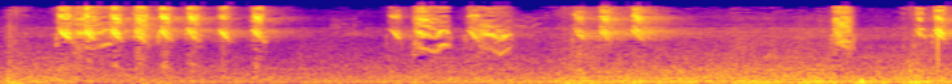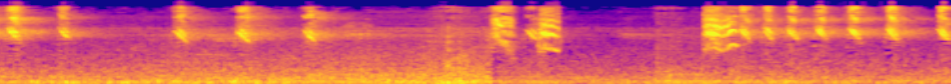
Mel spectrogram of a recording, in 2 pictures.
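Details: Yellow-bellied seedeater female calling to attract males; bursts of rapid, piercing high chips come in clusters separated by short pauses throughout.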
